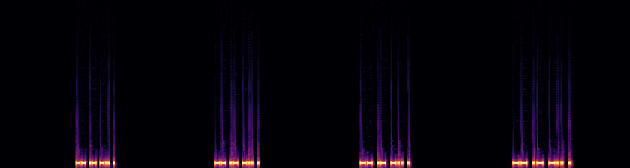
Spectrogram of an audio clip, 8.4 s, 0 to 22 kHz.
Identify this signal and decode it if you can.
Morse code, heard as a keyed tone, about 65 wpm, 700 Hz. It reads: MADE MADE MADE MADE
